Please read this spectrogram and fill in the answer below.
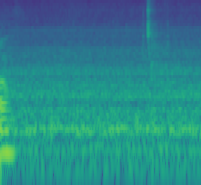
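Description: Steady background hum of room noise, like a fan or air conditioner running, with one faint click about one and a half seconds in.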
